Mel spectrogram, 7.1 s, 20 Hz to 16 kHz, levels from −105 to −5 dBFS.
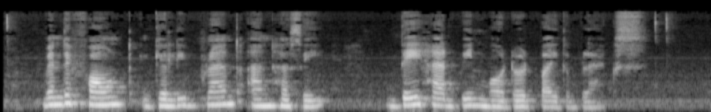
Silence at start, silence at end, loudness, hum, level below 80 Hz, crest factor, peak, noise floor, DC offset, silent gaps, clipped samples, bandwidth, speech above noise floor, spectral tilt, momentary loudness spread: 0.05 s; 0.7 s; -24 LUFS; none; -60 dBFS; 20 dB; -6 dBFS; -56 dBFS; under 0.1%; none; under 0.1%; 11.5 kHz; 32 dB; -6 dB/octave; 17 LU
